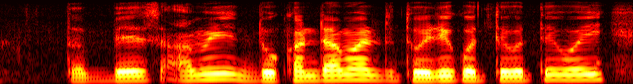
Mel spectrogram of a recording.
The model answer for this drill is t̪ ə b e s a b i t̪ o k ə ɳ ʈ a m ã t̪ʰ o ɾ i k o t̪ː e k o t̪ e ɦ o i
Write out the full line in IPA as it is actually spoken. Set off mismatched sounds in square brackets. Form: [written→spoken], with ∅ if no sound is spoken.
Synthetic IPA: t̪ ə b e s a [b→m] i [t̪→d̪] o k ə ɳ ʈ a m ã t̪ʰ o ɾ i k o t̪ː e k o t̪ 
